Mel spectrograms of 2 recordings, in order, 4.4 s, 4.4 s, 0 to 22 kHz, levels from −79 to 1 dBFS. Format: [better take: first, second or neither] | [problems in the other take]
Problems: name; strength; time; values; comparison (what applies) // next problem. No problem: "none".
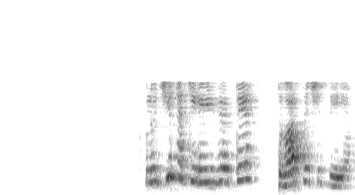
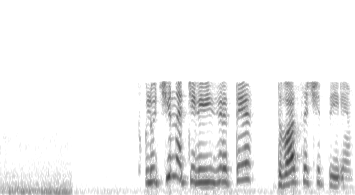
second | noise reduction (neural mask model DeepFilterNet 3)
